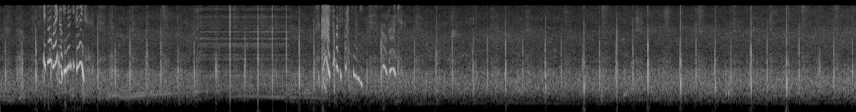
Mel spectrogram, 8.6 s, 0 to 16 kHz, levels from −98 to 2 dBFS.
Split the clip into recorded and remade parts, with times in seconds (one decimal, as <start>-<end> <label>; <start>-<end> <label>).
0.0-2.0 recorded; 2.0-2.9 remade; 2.9-8.6 recorded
